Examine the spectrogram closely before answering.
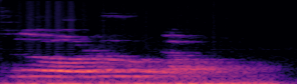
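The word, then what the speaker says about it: fluoruro: It is fluorudo. Notice I'm trying to roll my tongue a little bit. Fluorudo. And if it's faster, it sounds more like fluorudo. Kind of wavy, all right?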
